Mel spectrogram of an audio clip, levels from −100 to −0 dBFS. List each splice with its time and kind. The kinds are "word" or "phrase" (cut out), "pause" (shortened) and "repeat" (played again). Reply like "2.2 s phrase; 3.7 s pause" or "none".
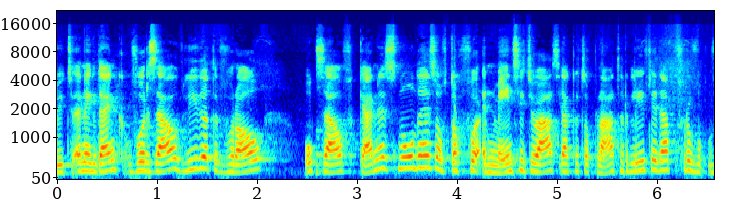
2.6 s word; 4.2 s word; 5.0 s word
